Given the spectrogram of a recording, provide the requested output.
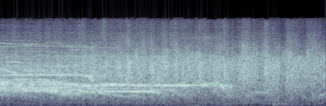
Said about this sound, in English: Everybody. Fired up crowd.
